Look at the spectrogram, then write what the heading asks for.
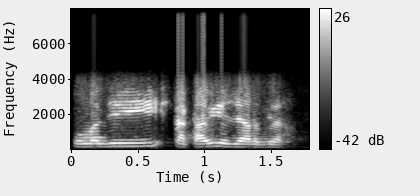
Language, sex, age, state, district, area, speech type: Sindhi, male, 45-60, Maharashtra, Thane, urban, conversation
